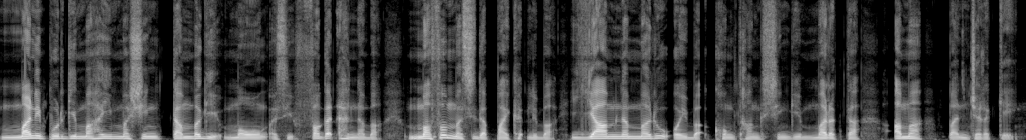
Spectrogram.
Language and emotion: Manipuri, neutral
